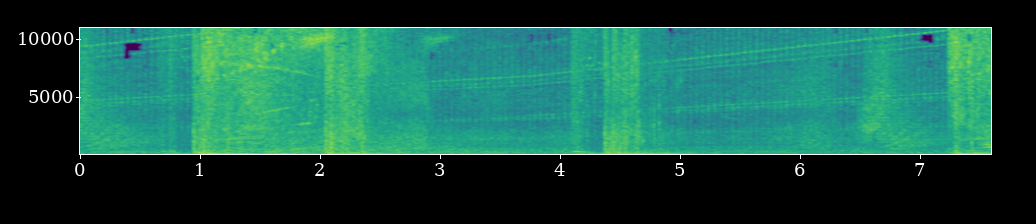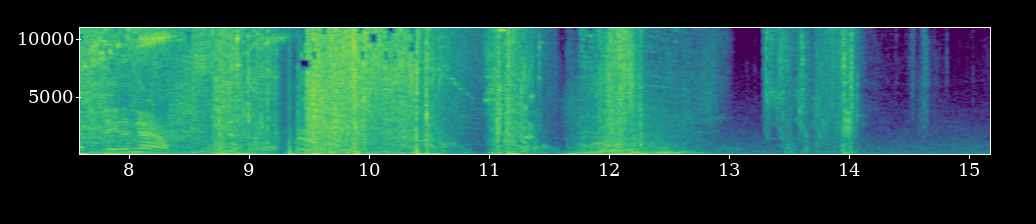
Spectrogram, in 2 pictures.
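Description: Sharp whooshes sweep past in quick bursts.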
